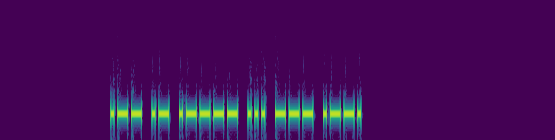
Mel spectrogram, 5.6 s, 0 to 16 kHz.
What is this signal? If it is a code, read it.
Morse code, heard as a keyed tone, about 36 wpm, 700 Hz. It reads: WA1SOP
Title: USA Call Signs - 6 Characters - Repeated 2x - 35wpm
